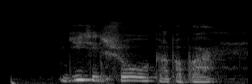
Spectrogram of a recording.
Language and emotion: Russian, sad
